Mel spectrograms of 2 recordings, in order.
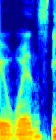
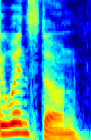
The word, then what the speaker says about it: Winstone: We wildly get wrestling facts wrong, but it's Ray Winston. – Yeah, but our podcast is called The Film Review. – No, it's Ray Winstone. It's not Ray Winston. Maybe they pronounce it Winston, but it's Stone. You piece of shit.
